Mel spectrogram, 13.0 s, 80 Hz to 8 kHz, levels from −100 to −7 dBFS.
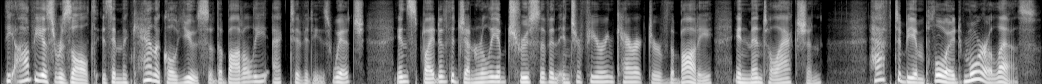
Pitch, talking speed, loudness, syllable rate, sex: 155 Hz, 155 wpm, -20 LUFS, 3.4 syllables/s, male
